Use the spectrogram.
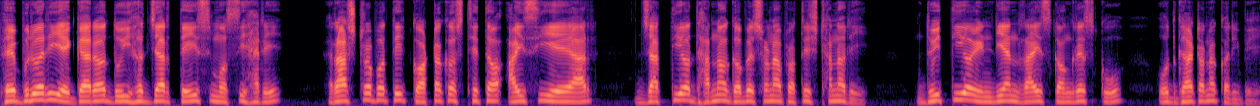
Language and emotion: Odia, neutral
